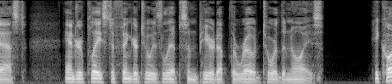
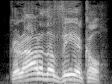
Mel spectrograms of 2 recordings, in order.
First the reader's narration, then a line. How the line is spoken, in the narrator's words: the man yelled, his voice muffled by the mask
